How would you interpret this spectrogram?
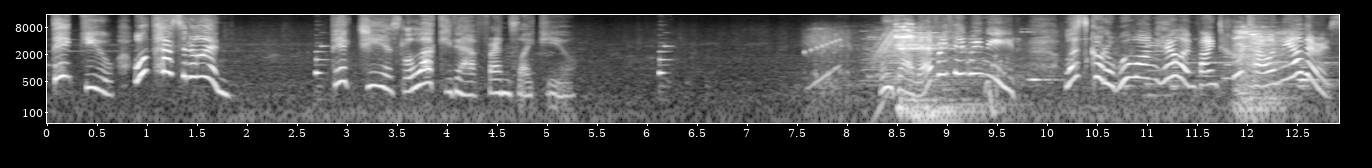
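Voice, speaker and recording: A woman's voice: very high-pitched, huge pitch swings, measured pace, pauses often, exaggerated voice. An actress voicing a tiny, chirpy female companion creature in a video game, eager and bouncy. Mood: cheerful. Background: music.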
